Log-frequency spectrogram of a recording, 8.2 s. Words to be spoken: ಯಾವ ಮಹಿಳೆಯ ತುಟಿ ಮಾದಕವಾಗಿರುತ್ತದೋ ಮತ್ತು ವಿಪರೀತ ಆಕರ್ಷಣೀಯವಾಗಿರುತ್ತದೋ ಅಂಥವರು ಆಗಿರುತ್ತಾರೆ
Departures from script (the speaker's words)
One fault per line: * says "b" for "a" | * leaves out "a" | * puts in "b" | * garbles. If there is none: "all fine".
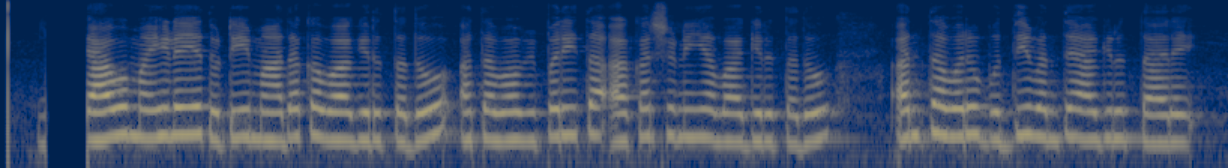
* says "ಅಥವಾ" for "ಮತ್ತು"
* puts in "ಬುದ್ಧಿವಂತೆ"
